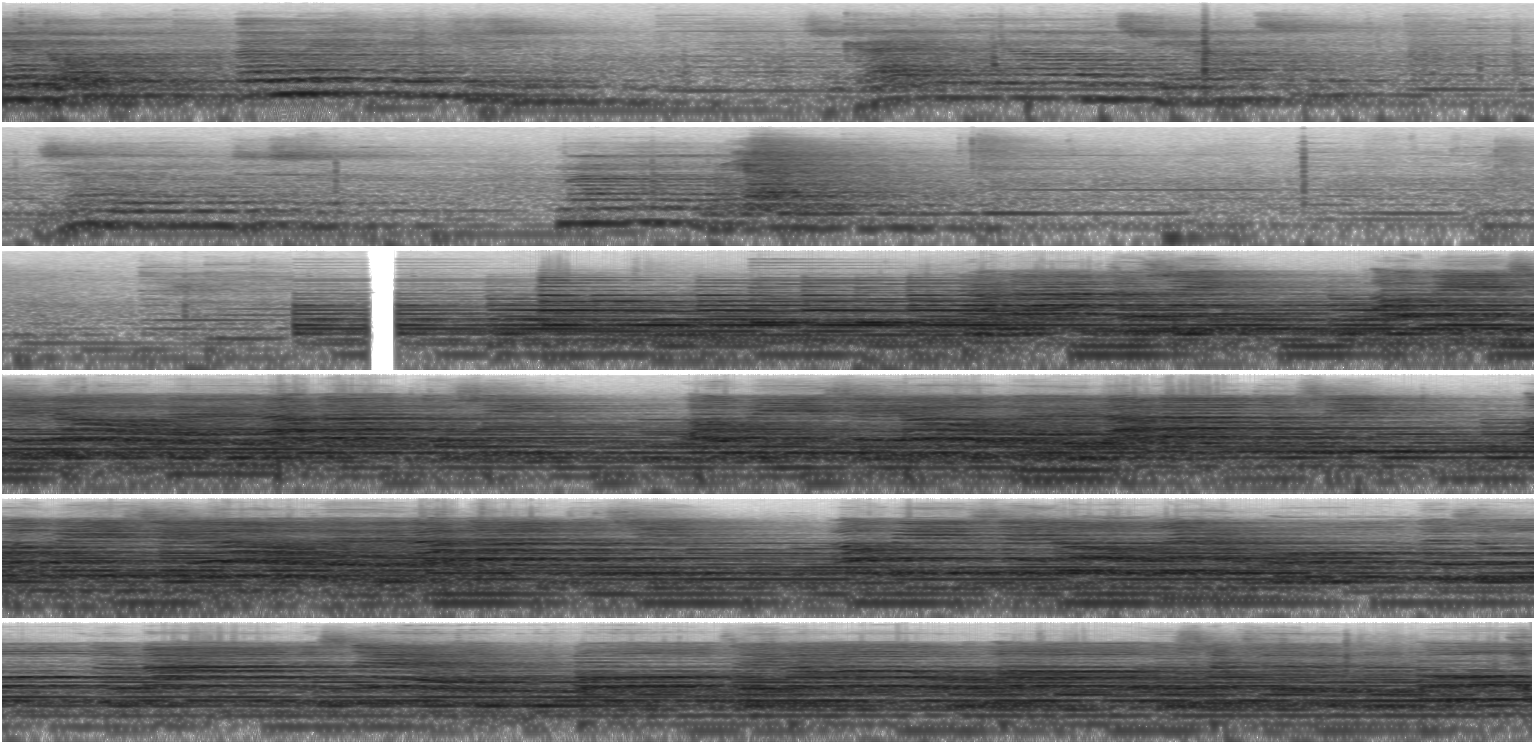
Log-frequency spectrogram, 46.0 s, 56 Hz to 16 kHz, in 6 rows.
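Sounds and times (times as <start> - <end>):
choir singing: 18.0 - 45.9.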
